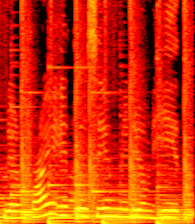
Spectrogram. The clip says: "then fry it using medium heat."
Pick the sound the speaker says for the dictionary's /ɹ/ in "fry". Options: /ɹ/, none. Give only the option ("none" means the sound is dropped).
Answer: none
